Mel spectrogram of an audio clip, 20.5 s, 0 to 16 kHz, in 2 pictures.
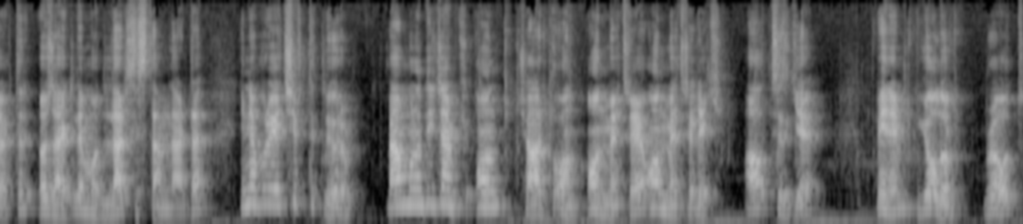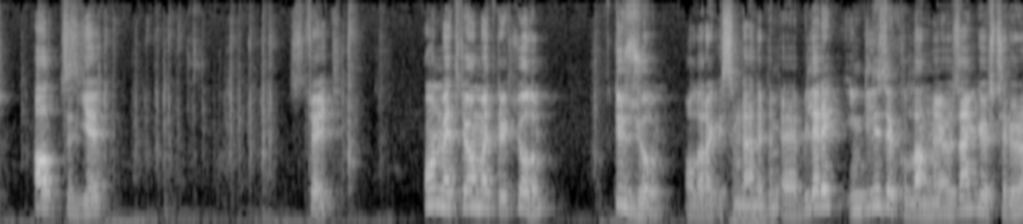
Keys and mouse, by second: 2.9-14.2 drag.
